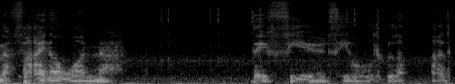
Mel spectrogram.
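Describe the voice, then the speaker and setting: Using a put-on character voice at a very deep, low pitch, a man speaks at a very slow pace over clear background noise. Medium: actual play. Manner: archaic, cryptic.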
